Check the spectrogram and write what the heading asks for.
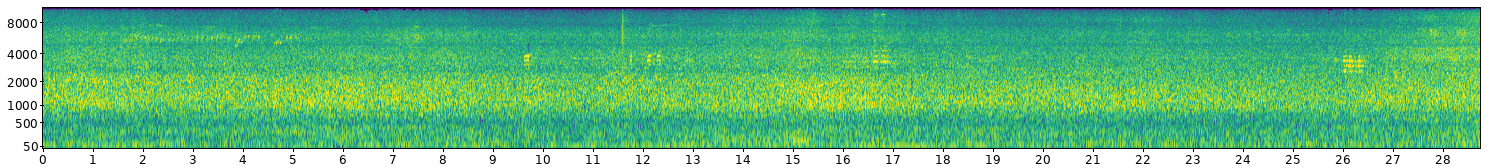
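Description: Steady rumble of engines and traffic, with nothing standing out above it.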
